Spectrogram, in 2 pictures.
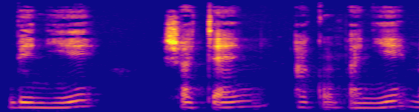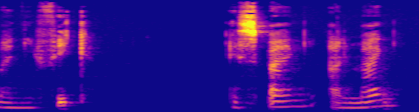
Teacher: Le son gna est une consonne nasale, palatale et voisée.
